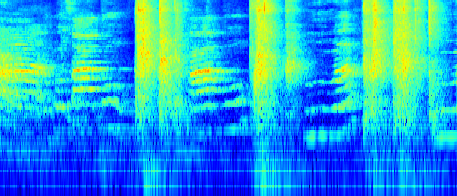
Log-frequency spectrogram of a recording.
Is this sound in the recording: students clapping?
yes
